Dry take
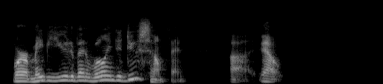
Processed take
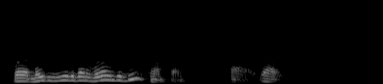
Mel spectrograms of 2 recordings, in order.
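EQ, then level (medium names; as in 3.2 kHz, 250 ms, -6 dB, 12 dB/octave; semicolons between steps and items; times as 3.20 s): high-pass 180 Hz 12 dB/octave; steep low-pass 640 Hz 48 dB/octave; -7.0 dB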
